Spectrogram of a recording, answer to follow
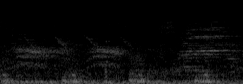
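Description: Faint bird calls, a few short falling calls one after another in the first second and a half, crow-like in character.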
